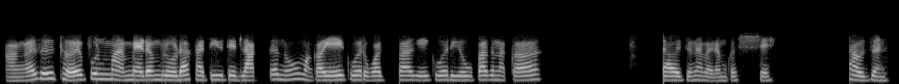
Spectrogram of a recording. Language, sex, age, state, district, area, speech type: Goan Konkani, female, 18-30, Goa, Murmgao, urban, conversation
